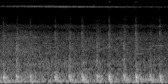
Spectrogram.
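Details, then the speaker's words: Old Honda CR-V Gen 1 rear cargo spare-tire/jack compartment cover: light, rapid plastic tapping about seven times a second over low rumble; the cover wobbles and owner suspects it rattles on uneven roads. "Jadi bisa dibuka tapi ini ternyata bergoyang juga ya. Jadi membunyi menghasilkan suara juga kalau kalau kalau misalkan ini kalau dikunci"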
